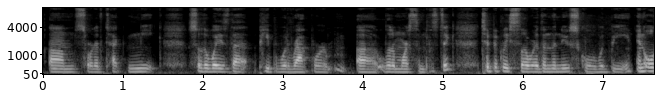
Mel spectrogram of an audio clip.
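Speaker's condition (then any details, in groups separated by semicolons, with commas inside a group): No condition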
